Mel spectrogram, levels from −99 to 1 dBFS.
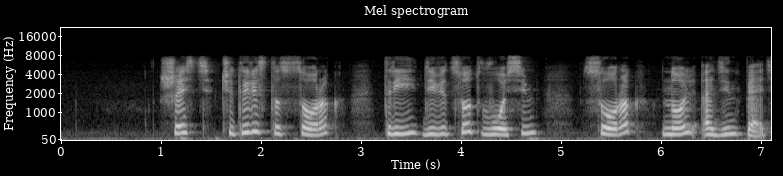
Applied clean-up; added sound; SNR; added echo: none; none; none; none.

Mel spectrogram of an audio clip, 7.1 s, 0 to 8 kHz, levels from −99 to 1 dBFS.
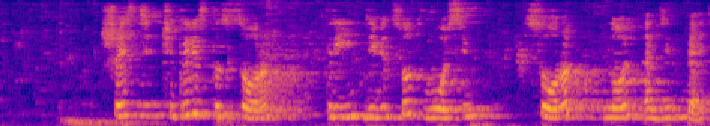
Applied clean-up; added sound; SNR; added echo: classical method WPE with log-MMSE.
